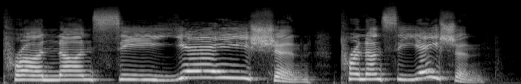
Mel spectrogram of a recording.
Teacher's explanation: There are 5 syllables, and the 4th syllable is stressed.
